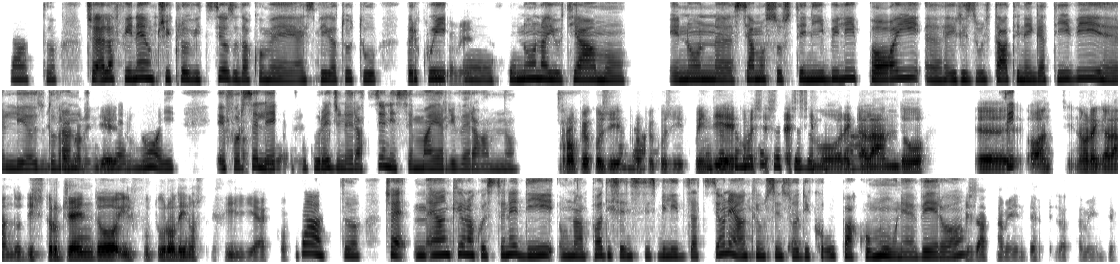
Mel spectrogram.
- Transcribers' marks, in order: "Esatto" said as "satto"; "cioè" said as "ceh"; "Proprio" said as "propio"; "proprio" said as "propio"; other background noise; "cioè" said as "ceh"; tapping; "sensibilizzazione" said as "sensisbilizzazione"
- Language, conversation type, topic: Italian, podcast, In che modo la sostenibilità entra nelle tue scelte di stile?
